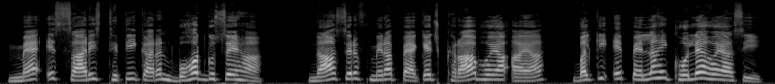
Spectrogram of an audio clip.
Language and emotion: Punjabi, angry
